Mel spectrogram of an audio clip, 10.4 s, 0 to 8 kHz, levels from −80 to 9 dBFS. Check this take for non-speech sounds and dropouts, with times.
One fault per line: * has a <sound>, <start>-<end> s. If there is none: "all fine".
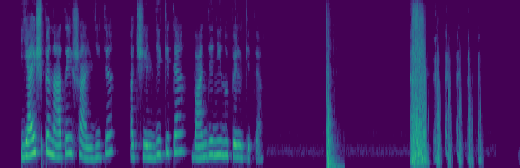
* has a thud, 6.5-6.9 s
* has a laugh, 8.2-9.7 s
